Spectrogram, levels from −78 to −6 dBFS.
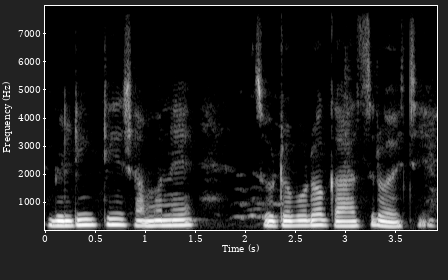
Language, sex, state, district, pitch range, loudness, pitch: Bengali, female, Assam, Hailakandi, 170-195 Hz, -14 LUFS, 180 Hz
